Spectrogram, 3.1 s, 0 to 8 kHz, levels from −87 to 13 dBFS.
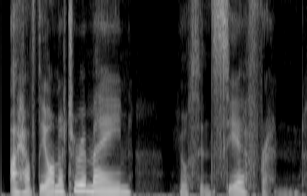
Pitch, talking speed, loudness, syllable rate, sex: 195 Hz, 175 wpm, -18 LUFS, 5.3 syllables/s, female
